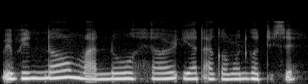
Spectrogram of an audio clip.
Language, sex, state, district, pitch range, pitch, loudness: Assamese, female, Assam, Sonitpur, 255-275 Hz, 260 Hz, -13 LUFS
